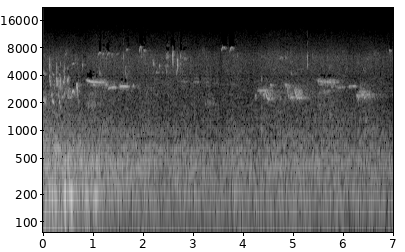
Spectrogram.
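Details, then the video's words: A Ruby-crowned Kinglet filmed in May 2018, constantly moving to catch insects, sings faint, high, quick warbled phrases in two short bursts against a steady rushing background hiss. "Roitelet à couronne rubis, chant / Ruby-crowned Kinglet, song"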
